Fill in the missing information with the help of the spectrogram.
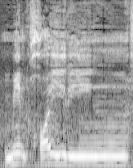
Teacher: خا کو منہ بھر کے پڑھتے ہوئے شارٹلی پڑھیں گے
